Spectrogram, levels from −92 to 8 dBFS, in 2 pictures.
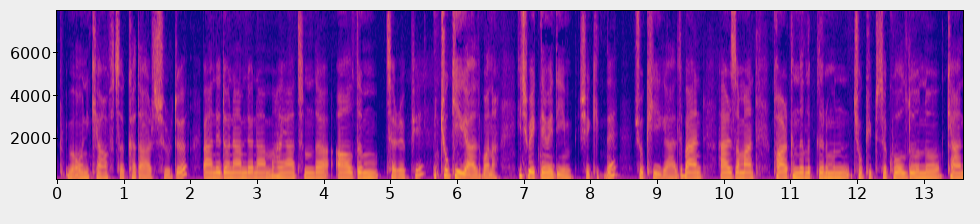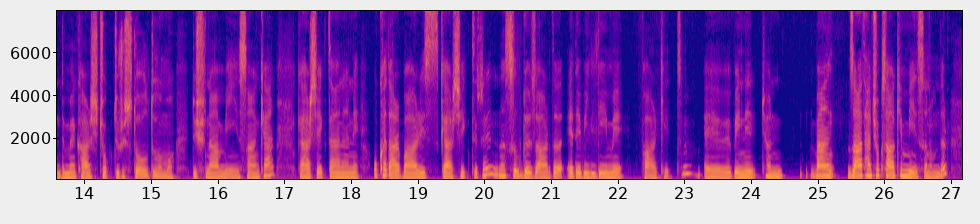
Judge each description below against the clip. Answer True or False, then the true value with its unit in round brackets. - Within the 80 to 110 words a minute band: False (125 wpm)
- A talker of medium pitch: False (200 Hz)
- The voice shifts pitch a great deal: False (2.9 semitones)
